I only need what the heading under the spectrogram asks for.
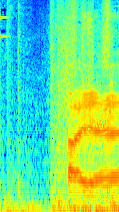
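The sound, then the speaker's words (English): Rapid gunfire in a video game match, a quick burst of shots at the start, followed by a sustained tonal in-game sound. “How did she get four shots on me? That's so fast. I got one on her and four. She got four on me. I heard four shots”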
